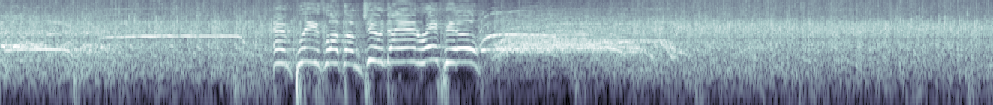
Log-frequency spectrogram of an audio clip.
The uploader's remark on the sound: Recorded live at Largo in Los Angeles.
